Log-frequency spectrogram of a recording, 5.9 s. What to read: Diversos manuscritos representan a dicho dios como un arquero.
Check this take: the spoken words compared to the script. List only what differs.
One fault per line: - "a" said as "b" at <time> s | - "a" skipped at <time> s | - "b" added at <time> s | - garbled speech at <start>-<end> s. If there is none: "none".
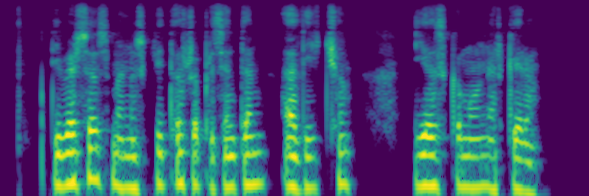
none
